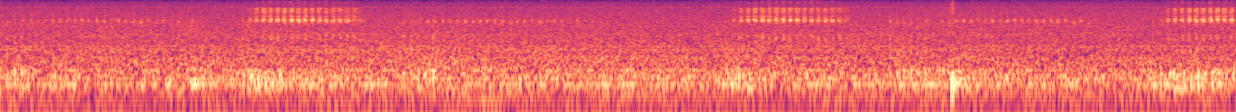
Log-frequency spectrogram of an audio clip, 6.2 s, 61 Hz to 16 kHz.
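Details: Heidi the adopted cat, being massaged in the sun on November 19, 2020, gives a soft rumbling purr broken by breathy hisses about every two and a half seconds, with one small click near the end.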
